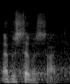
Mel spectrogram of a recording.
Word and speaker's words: epistemicide: How should I pronounce it? Epistemicide? Like epistemicide. Okay, thank you.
